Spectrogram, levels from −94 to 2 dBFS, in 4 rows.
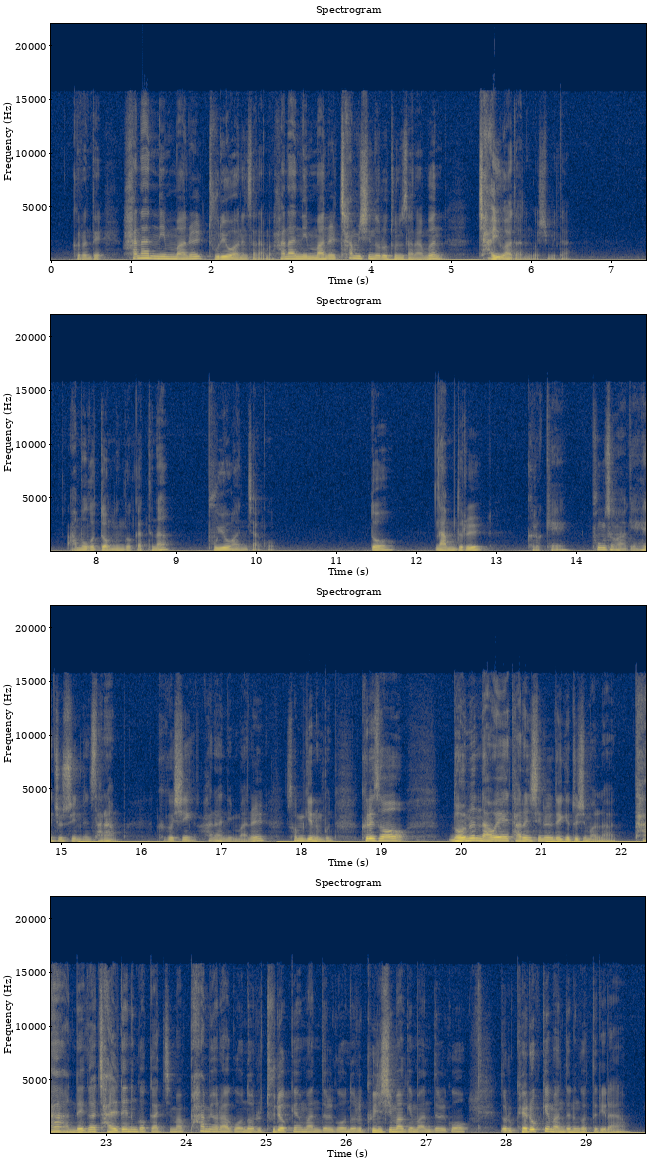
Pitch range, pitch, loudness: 95-155 Hz, 130 Hz, -24 LUFS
